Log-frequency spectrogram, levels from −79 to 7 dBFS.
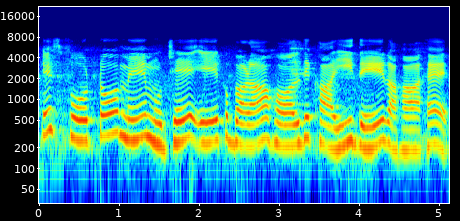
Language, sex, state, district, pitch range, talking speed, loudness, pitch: Hindi, female, Madhya Pradesh, Katni, 220-275 Hz, 130 wpm, -12 LUFS, 245 Hz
